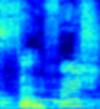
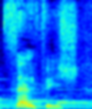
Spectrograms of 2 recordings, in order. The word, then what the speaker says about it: cellfish: तो 11th word for the evening was सेल्फिश। ये तो बिल्कुल आपको याद हो ही गया होगा, सेल्फिश, CELLFISH, सेल्फिश, यानी कि हिंदी डिक्शनरी गूगल में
